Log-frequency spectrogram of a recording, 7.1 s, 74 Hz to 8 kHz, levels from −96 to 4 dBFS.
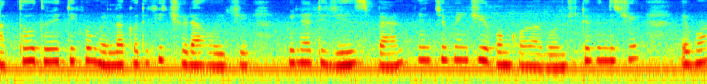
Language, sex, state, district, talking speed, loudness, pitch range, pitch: Odia, female, Odisha, Khordha, 155 wpm, -14 LUFS, 200-270 Hz, 220 Hz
